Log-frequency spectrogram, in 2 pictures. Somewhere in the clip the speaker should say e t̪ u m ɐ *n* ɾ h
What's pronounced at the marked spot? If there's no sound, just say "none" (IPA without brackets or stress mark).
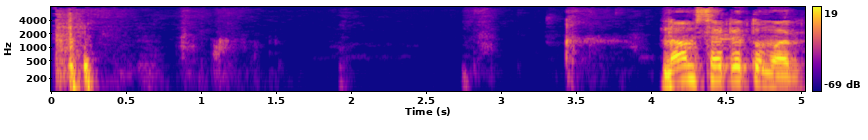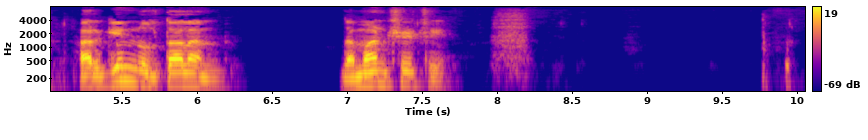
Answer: none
